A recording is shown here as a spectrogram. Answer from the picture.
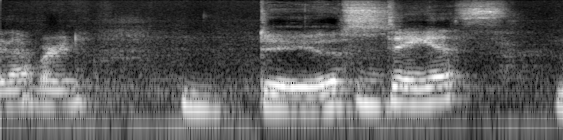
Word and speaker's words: dais: Dais.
